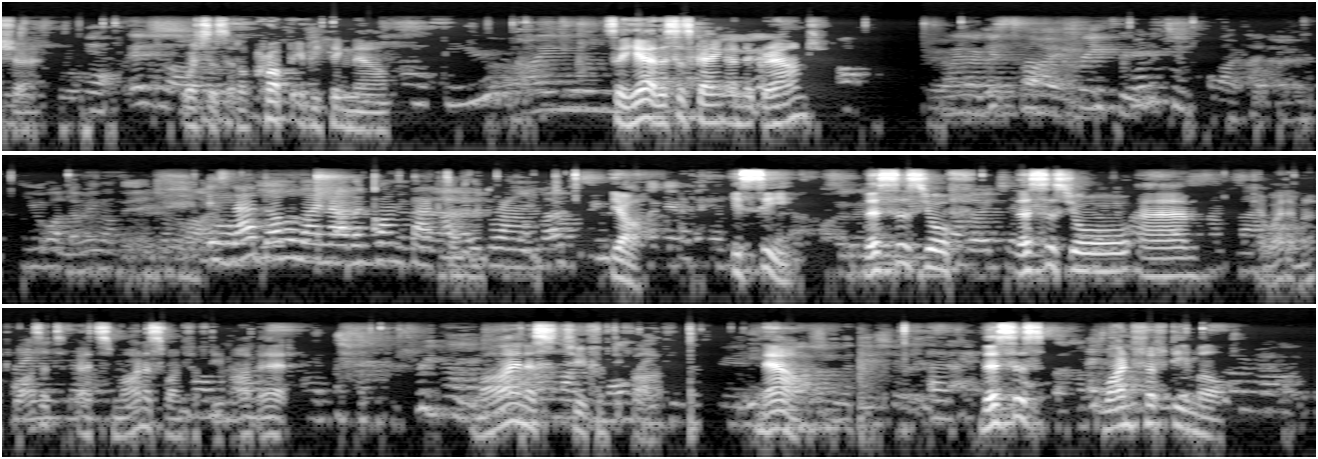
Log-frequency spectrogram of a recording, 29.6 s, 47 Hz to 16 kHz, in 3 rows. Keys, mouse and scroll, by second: 0.5 click, 2.2 click, 2.4 Escape, 2.4-2.8 scroll, 3.6 click, 4.1-4.4 scroll, 5.1 middle click, 5.4 middle click, 5.5 scroll, 6.9 click, 8.6 click, 10.0 click, 11.3 middle click, 13.2 click, 13.8-15.7 scroll, 15.1 Escape, 16.9 click, 17.7 Escape, 17.9 middle click, 17.9 middle click, 18.1 middle click, 18.7 middle click, 18.7-20.1 scroll, 20.1 Escape, 20.6 click, 22.2 click, 23.0-25.1 typing, 25.9 Escape, 26.1 Escape, 29.4 Escape.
